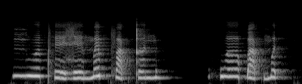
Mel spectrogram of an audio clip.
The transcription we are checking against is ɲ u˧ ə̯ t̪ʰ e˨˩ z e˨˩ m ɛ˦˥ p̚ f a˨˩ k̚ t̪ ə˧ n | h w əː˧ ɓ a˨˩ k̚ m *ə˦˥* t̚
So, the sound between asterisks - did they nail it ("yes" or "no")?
yes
